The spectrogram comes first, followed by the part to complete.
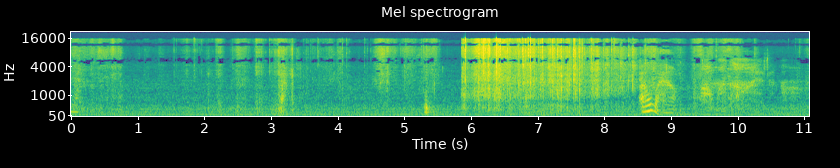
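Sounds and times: packing paper crinkling: 5.8 - 9.0.

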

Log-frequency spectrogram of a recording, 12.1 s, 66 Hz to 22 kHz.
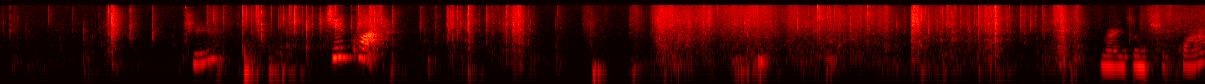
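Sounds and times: plastic bag rustling: 2.1 - 12.0.

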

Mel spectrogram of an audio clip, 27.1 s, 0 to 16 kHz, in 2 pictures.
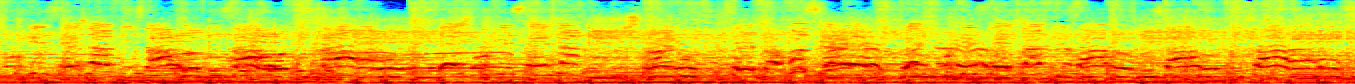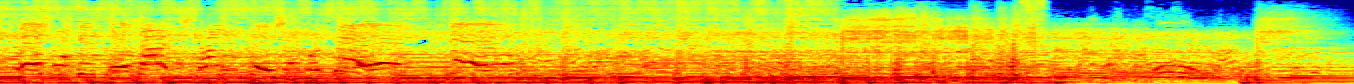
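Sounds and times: woman singing: 0.0 - 19.0
drum kit with cymbals: 0.0 - 25.1
electric bass: 0.0 - 27.0.

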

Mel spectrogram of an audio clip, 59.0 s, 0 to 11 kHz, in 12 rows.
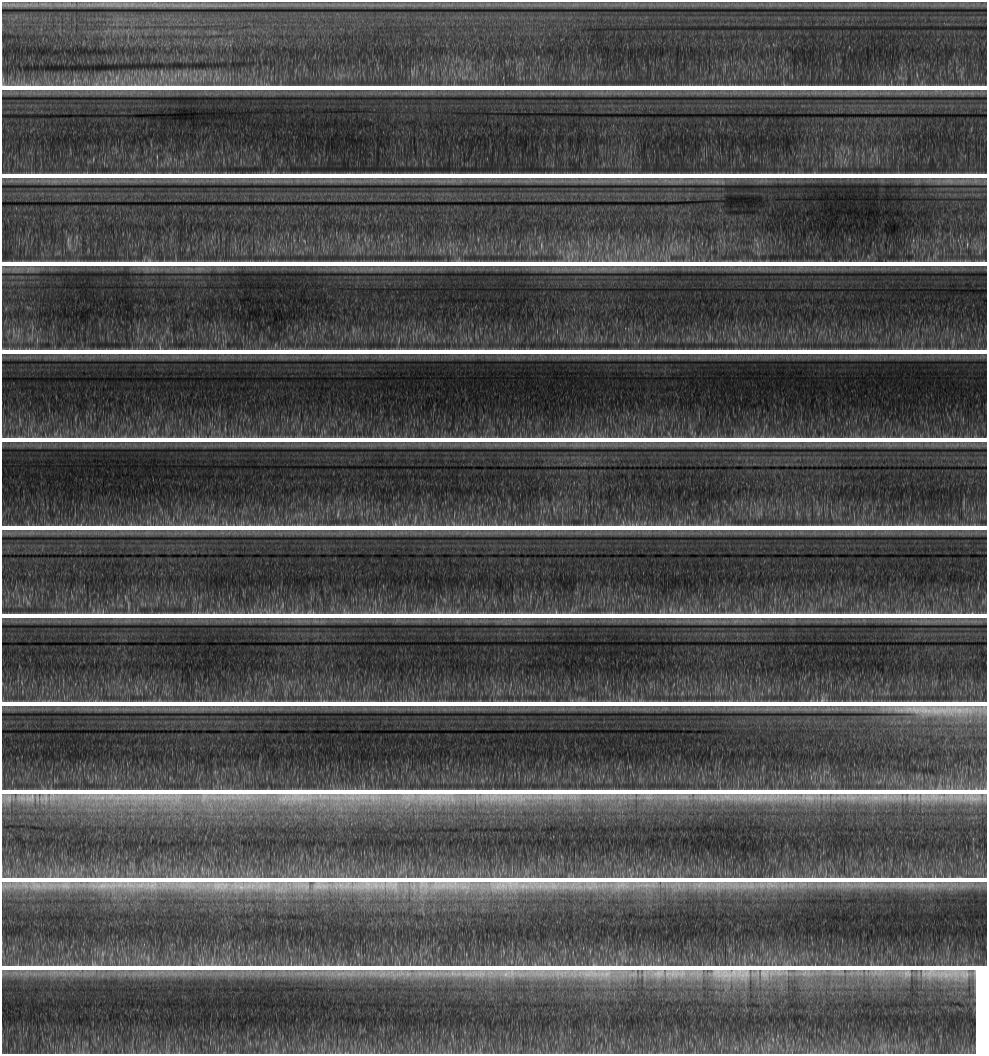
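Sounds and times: rushing airflow: 0.0 - 44.0
electric motor and propeller hum: 0.0 - 59.0.

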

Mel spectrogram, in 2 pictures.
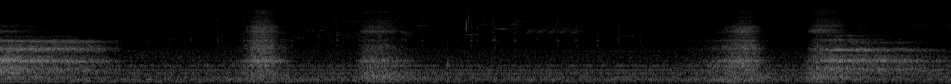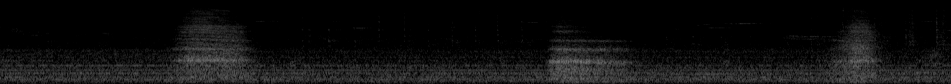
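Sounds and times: person breathing softly: 0.0 - 1.3, 2.4 - 3.0, 3.6 - 4.2, 6.9 - 9.6, 11.2 - 12.1, 15.0 - 16.0
faint steady hum: 0.0 - 19.0.

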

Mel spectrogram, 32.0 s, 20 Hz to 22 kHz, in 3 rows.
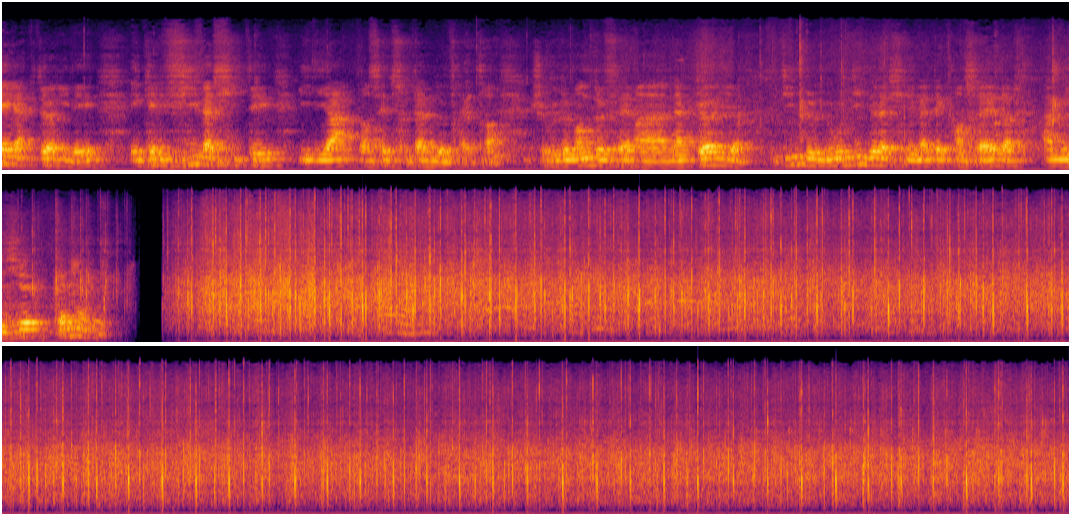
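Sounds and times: audience applauding: 10.0 - 32.0.

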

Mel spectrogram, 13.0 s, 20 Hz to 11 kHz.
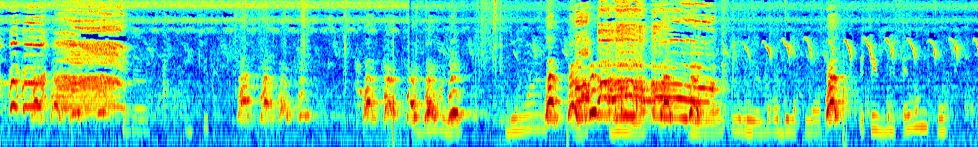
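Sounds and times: rooster crowing: 0.0 - 1.8, 7.6 - 9.7
chickens clucking: 0.0 - 13.0.

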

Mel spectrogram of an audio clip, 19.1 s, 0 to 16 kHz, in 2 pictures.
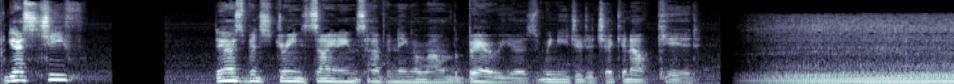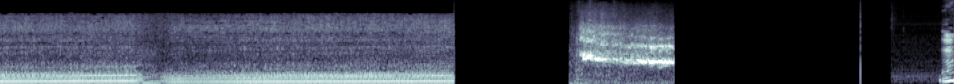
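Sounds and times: vehicle engine accelerating: 7.4 - 14.1
tyres screeching skid: 15.2 - 16.3.

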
